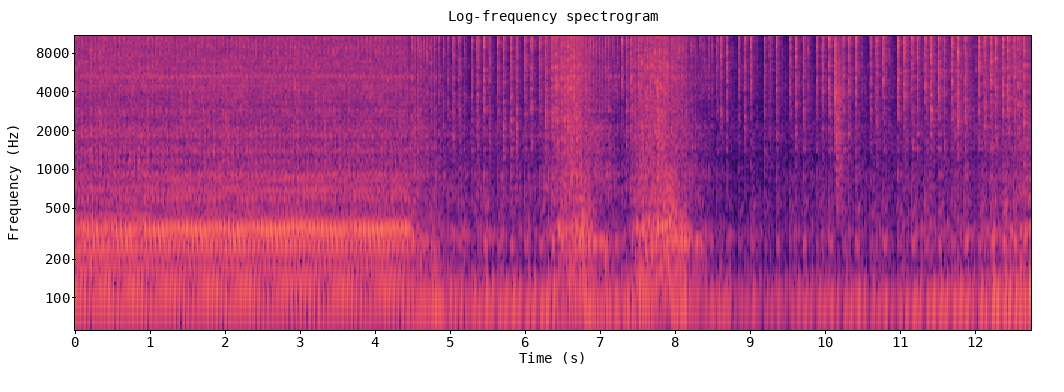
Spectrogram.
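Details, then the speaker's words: 1999 Harley 80ci Evo V-twin rigid, after repair and reassembly; steady even idle with clean low beat, no clanking or clatter as before; engine sounds tight, normal idle. "now that you know the difference now you hear it's all tight you hear the difference in it now it's not clattering around this"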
